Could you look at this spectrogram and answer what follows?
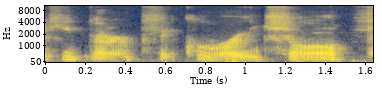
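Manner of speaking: very quiet, breathy whisper under the breath. Recapping the show, retelling how Mickey whispered to Kelly, imitating Mickey whispering. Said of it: "Mickey like whispered to her like".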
